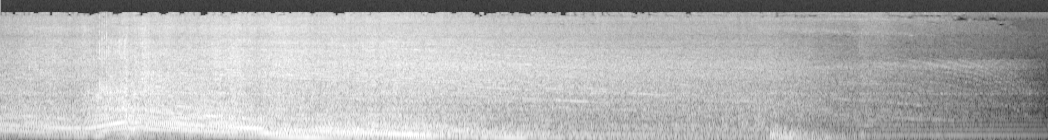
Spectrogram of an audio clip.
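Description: Car engine revving: its pitch climbs briefly about a second in, then falls steadily over the next few seconds as the sound fades away.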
